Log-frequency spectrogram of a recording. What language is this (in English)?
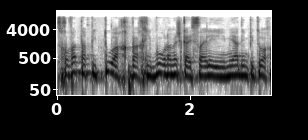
Hebrew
